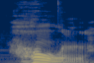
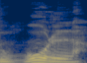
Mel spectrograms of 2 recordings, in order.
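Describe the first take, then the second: First: No W sound is pronounced at the start. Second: A W sound is pronounced at the start. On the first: The speaker calls it right. "ou dit whole" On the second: The speaker calls it wrong. "Ou pas dit wall"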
